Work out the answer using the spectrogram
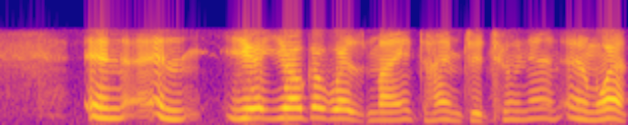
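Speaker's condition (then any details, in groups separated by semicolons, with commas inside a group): Speech impediment from birth injury; comfortable with own voice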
